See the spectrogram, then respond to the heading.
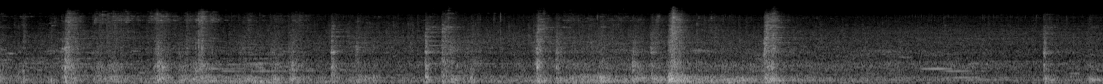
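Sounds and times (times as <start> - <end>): wheels clacking over rail joints: 0.0 - 8.2
train rumble: 0.0 - 11.0.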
